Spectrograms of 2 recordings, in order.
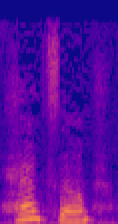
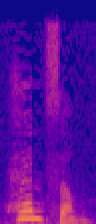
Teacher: the pronunciation is not handsome rather the exact pronunciation is handsome the duh sound is omitted because the da sound it is a weak alveolar consonant which is existing between the sounds like na and sour consonant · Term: elided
